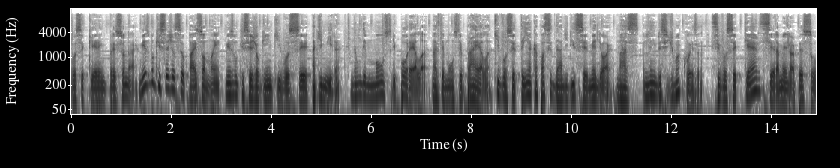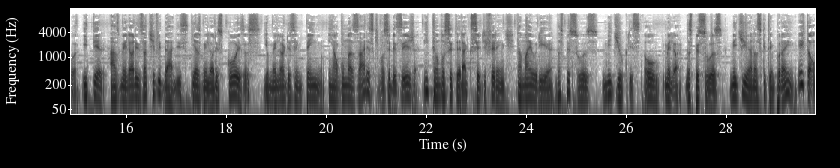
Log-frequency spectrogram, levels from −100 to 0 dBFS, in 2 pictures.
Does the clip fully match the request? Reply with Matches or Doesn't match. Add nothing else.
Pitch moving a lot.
Doesn't match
